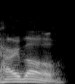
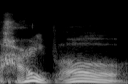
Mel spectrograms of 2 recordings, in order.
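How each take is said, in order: First: It sounds like calling for someone's attention. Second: It sounds shy and bashful.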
